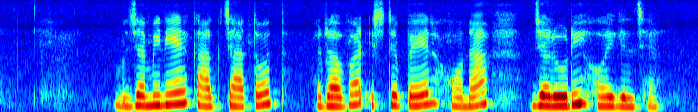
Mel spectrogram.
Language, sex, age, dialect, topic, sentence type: Magahi, female, 18-24, Northeastern/Surjapuri, agriculture, statement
